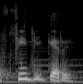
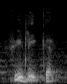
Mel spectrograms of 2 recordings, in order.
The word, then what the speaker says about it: Villiger: Mi suegra era de apellido Filiker, que se escribe Villiger, con B corta y doble L, Filiker.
